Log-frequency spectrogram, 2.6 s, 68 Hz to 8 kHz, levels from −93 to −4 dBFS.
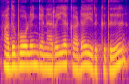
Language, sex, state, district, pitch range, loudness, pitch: Tamil, female, Tamil Nadu, Kanyakumari, 170-200 Hz, -15 LUFS, 190 Hz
